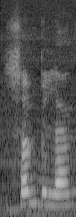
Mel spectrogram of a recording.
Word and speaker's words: Zombieland: Zombieland, sí.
